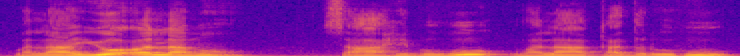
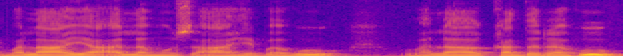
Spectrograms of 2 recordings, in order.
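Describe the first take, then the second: First: The verb starts with 'yu', nouns end in 'uhu'. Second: The verb starts with 'ya', nouns end in 'ahu'. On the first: The verb is read in the passive voice. "अगर मजहूल पढ़ेंगे आप इसको" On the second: The verb is read in the active voice. "अगर आप मजहूल ना पढ़ें"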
